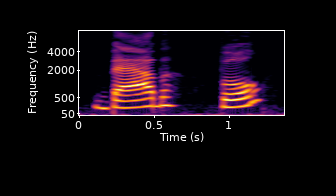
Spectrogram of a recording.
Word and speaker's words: babble: Bab-bull. Here you hear a short A sound and you'll notice that there's two B's in this word.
